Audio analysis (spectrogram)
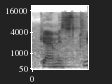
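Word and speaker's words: chemistry: ठीक इसी तरह से CH, केमिस्ट्री में देखिए CH है, लेकिन CH का प्रोनाउंसिएशन यहाँ पे हम का करते हैं।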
